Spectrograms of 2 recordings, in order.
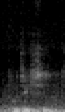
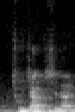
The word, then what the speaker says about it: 조직신학: 조직신학. 발음을 잘해야 돼요. 조작신학이 아니고 조진신학이 아니고 조직신학입니다.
